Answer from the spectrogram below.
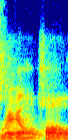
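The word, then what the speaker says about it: Raoul Pal: with what i heard raul technically pronounced rail paul saying i've interviewed him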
